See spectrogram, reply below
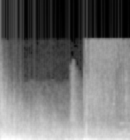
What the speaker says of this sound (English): that's all those huge orc cannons, the super cannon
